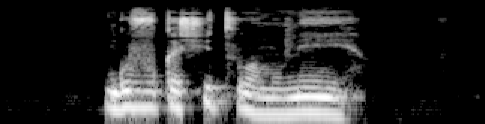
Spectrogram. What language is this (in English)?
Chokwe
